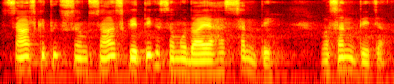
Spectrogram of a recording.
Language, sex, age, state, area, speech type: Sanskrit, male, 18-30, Haryana, rural, spontaneous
